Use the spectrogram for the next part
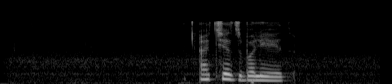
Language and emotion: Russian, sad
